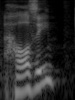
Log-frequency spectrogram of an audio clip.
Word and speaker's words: Halsey: I think I'm saying her name right. – Yeah. – Halsey. Halsey. H-A-L-S-E-Y.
